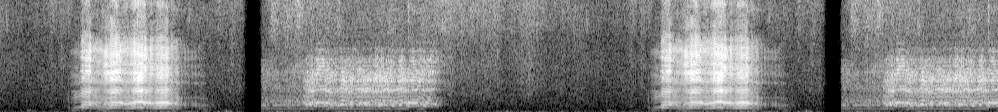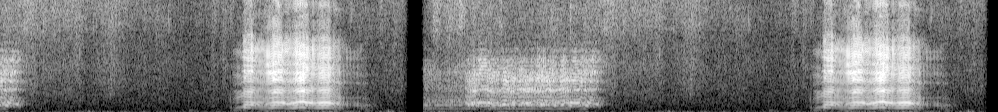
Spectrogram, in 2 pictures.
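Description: A young goat bleats repeatedly, alternating high quavering cries with flatter, hoarser ones.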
